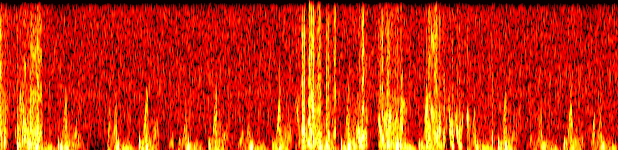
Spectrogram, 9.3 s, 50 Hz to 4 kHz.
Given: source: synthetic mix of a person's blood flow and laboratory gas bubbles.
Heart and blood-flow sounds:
Doppler ultrasound of blood flow; precordium
0.00-0.12 s: bubbles
0.22-0.65 s: bubbles
4.43-5.04 s: bubbles
5.27-5.53 s: bubbles
5.67-6.11 s: bubbles
6.36-6.96 s: bubbles
6.99-7.06 s: bubbles
7.35-7.42 s: bubbles
From the record:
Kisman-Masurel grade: 332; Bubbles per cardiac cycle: rolling drumbeat, 9 or more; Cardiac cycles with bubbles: 50 to 99%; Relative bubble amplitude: moderate (0.250 to 0.450); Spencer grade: 3 (all of the cardiac periods contain showers or single bubble signals, but not dominating or overriding the cardiac motion signals); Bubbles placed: only in the low amplitude regions of the cardiac cycle

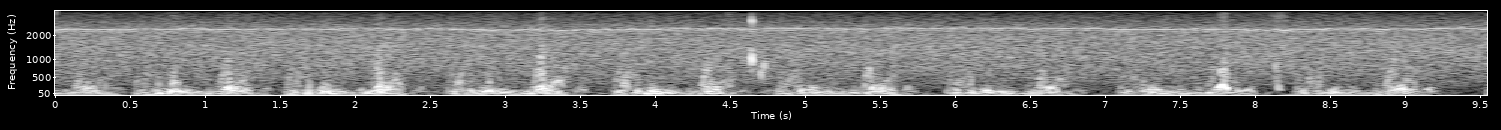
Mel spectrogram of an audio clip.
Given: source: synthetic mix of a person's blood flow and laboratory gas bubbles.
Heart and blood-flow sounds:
Doppler ultrasound of blood flow; precordium
4.46-4.53 s: bubbles
4.61-4.76 s: bubbles
8.09-8.21 s: bubbles
From the record:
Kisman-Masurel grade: 123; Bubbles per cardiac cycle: 1 to 2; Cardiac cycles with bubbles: 10 to 50%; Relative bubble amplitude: loud (0.450 to 0.775); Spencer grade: 2 (many but less than half of the cardiac periods contain bubble signals, singularly or in groups); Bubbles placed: only in the low amplitude regions of the cardiac cycle

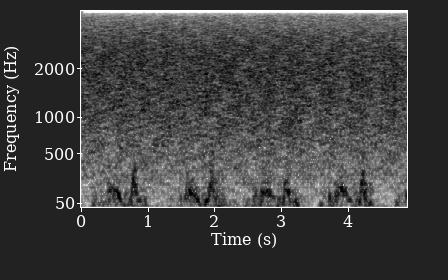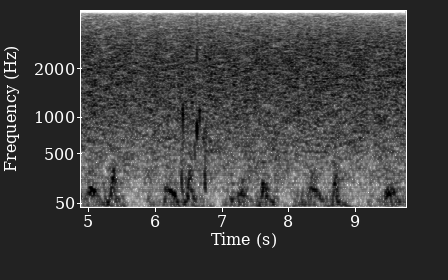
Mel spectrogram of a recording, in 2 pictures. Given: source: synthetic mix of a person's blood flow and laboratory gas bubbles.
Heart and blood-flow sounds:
Doppler ultrasound of blood flow; precordium
6.35-6.50 s: bubbles
6.58-6.79 s: bubbles
From the record:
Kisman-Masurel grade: 213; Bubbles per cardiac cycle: several, 3 to 8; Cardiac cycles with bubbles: 1 to 10%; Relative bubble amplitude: loud (0.450 to 0.775); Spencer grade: 1 (occasional bubble signal discernible with the cardiac motion signal, with majority of cardiac periods free of bubbles); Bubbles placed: anywhere in the cardiac cycle

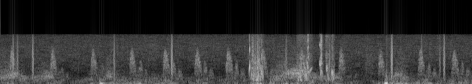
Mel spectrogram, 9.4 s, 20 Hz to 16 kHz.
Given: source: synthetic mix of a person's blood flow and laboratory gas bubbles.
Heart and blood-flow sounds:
Doppler ultrasound of blood flow; subclavian vein
4.96-5.31 s: bubbles
5.93-6.26 s: bubbles
6.39-6.49 s: bubbles
6.51-6.70 s: bubbles
From the record:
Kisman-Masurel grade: 222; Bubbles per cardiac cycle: several, 3 to 8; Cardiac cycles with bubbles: 10 to 50%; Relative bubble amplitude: moderate (0.250 to 0.450); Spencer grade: 2 (many but less than half of the cardiac periods contain bubble signals, singularly or in groups); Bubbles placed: anywhere in the cardiac cycle

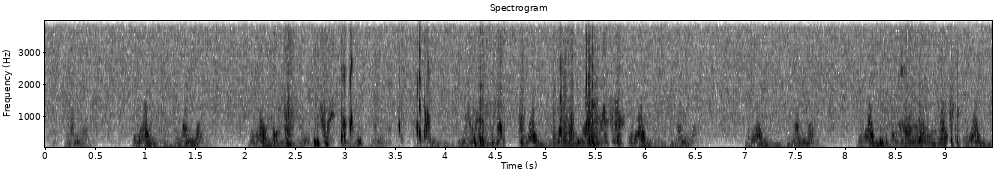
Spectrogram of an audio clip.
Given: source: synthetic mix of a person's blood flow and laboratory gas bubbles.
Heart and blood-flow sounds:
Doppler ultrasound of blood flow; precordium
2.26-2.52 s: bubbles
2.67-2.90 s: bubbles
2.93-3.19 s: bubbles
3.51-3.59 s: bubbles
3.69-3.87 s: bubbles
4.20-4.62 s: bubbles
4.73-4.81 s: bubbles
5.07-5.29 s: bubbles
5.36-5.81 s: bubbles
8.33-9.17 s: bubbles
From the record:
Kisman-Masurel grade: 333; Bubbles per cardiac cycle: rolling drumbeat, 9 or more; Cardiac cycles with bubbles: 50 to 99%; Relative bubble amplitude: loud (0.450 to 0.775); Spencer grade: 3 (all of the cardiac periods contain showers or single bubble signals, but not dominating or overriding the cardiac motion signals); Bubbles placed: only in the low amplitude regions of the cardiac cycle

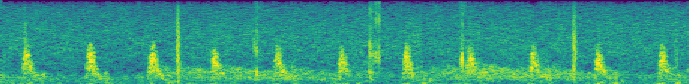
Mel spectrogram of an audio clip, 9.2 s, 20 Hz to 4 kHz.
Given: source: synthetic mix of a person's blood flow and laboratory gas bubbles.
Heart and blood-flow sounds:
Doppler ultrasound of blood flow; subclavian vein
3.34-3.47 s: bubbles
4.89-5.07 s: bubbles
6.11-6.32 s: bubbles
From the record:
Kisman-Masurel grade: 122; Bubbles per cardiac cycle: 1 to 2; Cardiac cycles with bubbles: 10 to 50%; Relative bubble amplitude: moderate (0.250 to 0.450); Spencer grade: 2 (many but less than half of the cardiac periods contain bubble signals, singularly or in groups); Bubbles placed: anywhere in the cardiac cycle

